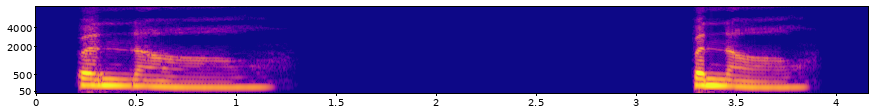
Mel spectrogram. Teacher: Both US and UK have the same pronunciation of this word. Stress nal. Keep b soft and quick.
